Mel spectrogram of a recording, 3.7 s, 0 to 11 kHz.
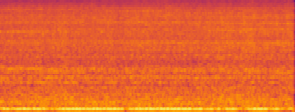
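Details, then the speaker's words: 1989 Ford Mustang V8 with a manual transmission, idling after its fix on 91 octane, with fuel pressure expected near 40 psi: a deep, steady burble with only a slight lope and no misses, knocks or hesitation. It is running healthy. "Yeah, she's back. She's back. It runs great, guys."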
